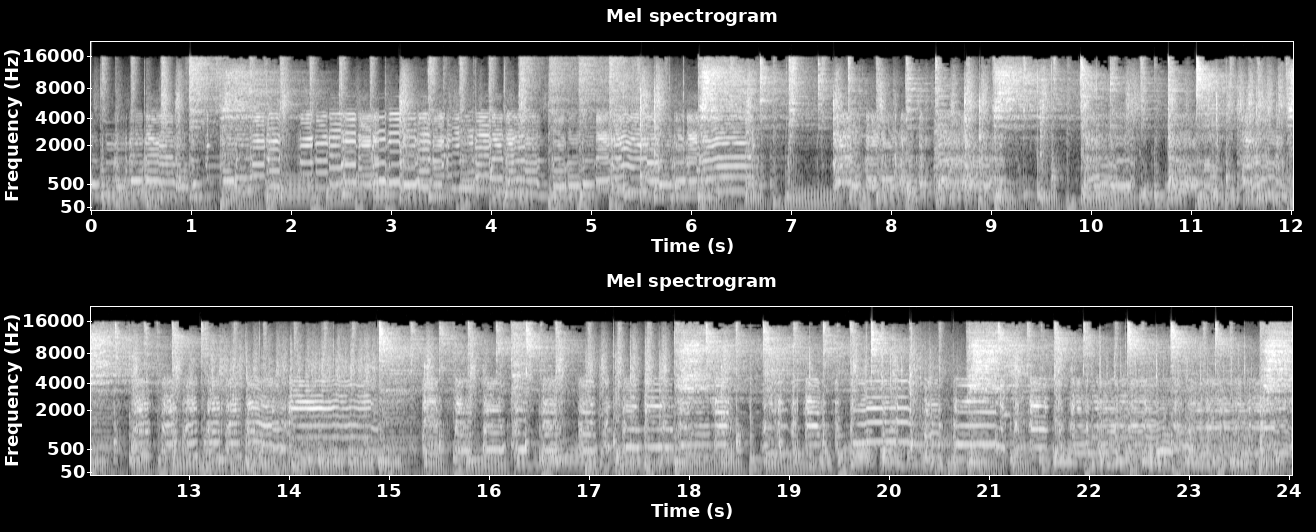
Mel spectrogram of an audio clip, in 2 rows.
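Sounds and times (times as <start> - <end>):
drum kit beat: 0.0 - 24.0
electric guitars: 0.0 - 24.0
funk band playing: 0.0 - 24.0.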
